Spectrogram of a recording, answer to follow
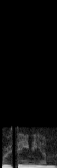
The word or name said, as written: ruthenium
